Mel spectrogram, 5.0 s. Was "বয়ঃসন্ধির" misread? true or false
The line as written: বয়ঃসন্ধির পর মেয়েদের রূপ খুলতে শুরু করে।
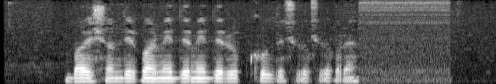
false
